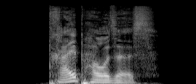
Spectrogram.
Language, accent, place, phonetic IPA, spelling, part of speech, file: German, Germany, Berlin, [ˈtʁaɪ̯pˌhaʊ̯zəs], Treibhauses, noun, De-Treibhauses.ogg
- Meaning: genitive singular of Treibhaus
